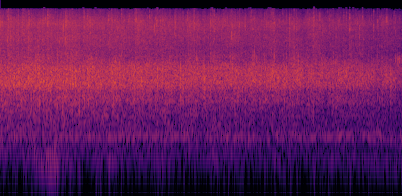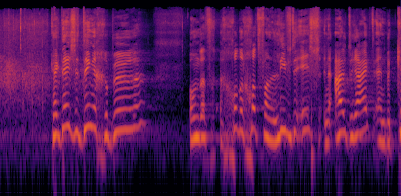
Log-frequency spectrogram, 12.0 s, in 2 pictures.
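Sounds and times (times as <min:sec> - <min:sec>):
crowd applause: 0:00.0 - 0:06.8
speech: 0:06.8 - 0:08.2, 0:08.9 - 0:12.0.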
